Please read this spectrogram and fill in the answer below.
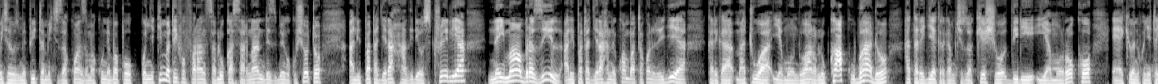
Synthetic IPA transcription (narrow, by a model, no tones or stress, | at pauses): ɛt͡ʃizambazɔzimɛpitamɛt͡ʃizakwanzamakundiambapɔkwɛɲɛtimujataifawafaɾansalukasaɾnandɛzɓɛkwakuʃɔtɔalipataʄɛɾahaðiɗijaustɾalianaimawabɾazila̰lipataʄɛɾaɦanikwambaːtakuwanaɾɛʄɛakatikamatuajamuɔndɔanɔlukakuɓaɗɔ | hataɾɛʄɛakatikam̩t͡ʃɛzɔwakɛʃɔðiɗijamɔɾɔkʰɔakiwanikwɛɲɛta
